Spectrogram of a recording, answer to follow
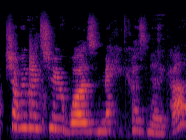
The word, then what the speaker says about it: Mecca Cosmetica: I think that's how you say it, because it's got an A on the end, not a S. So I don't think it's Mecca Cosmetics, but I call it that.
